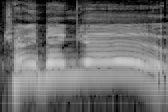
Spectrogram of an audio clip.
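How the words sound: It is said in an eager, enthusiastic tone. The speaker is keen and accepting. The speaker calls it right. "that means you're up for it"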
